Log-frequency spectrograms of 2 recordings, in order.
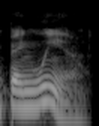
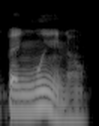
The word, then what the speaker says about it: pingüino: Es un pingüino. It's a penguin. Es un pingüino.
